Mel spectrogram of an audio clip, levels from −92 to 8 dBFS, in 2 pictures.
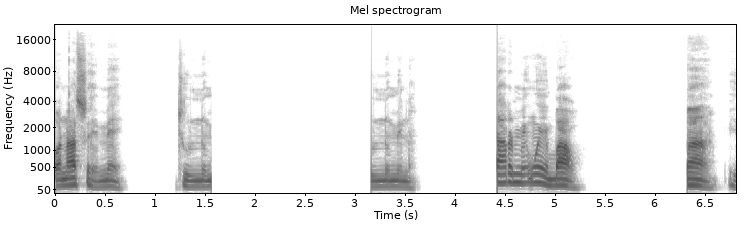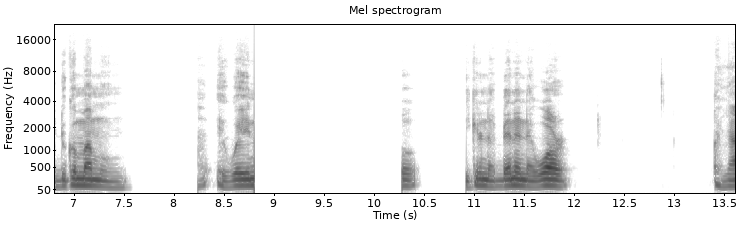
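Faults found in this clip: Clipped start after a pause: onsets at 1.03, 2.98, 4.25, 6.13, 8.07 and 10.74 s begin abruptly, about 0.16–0.19 s of speech missing each time. Likely output device sleeping during 0.34–1.42 s gaps, waking too late.

Stream reconnect: dropout 1.56–3.39 s, about 1.39 s of silence, then playback resumes 0.44 s earlier, repeating material as the server resends a burst. Second at 8.80–10.28 s, about 1.44 s silent, resumes roughly 1.5 s later, content skipped. Connection dropped, fresh decoder started mid-stream.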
